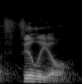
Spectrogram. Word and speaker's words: filial: Filial. I said it right. Okay, good. I found out that I've been mispronouncing that word for the last couple of months. I've been saying it a lot incorrectly, but it's a filial fear.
